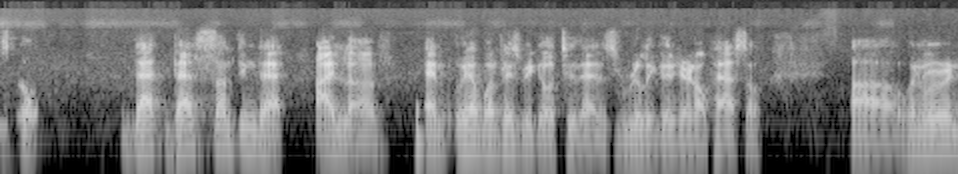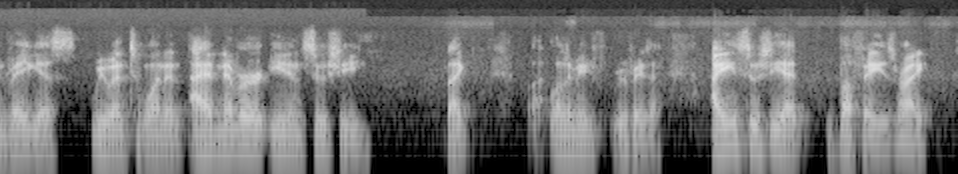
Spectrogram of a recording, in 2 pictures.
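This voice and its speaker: Speaking with a Spanish accent, a man talks at a fairly quick pace and a fairly low pitch with ordinary pitch variation, broken by long, frequent pauses. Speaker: podcast host. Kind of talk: casual chat.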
